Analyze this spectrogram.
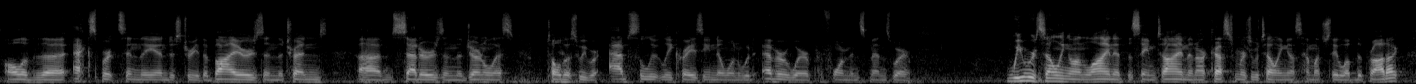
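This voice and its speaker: A man's voice: fairly low pitch, a little fast, a little hiss or hum. Confident man talking through a cooking demo. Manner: confident, energetic, explains as he works. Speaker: company founder guest. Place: studio kitchen.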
